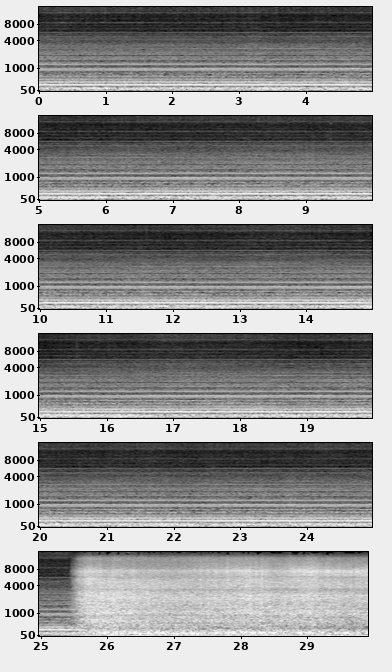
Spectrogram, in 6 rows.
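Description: Cat 259D3 compact track loader's diesel engine and hydraulics running at a steady speed, heard from inside the cab as an even hum with a rumble beneath. About 26 seconds in, a louder, even rushing noise takes over.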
